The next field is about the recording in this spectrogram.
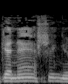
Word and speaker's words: gnashing: There shall be weeping and gnashing of teeth. It's actually silent G, but I'm making a emphasis here.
